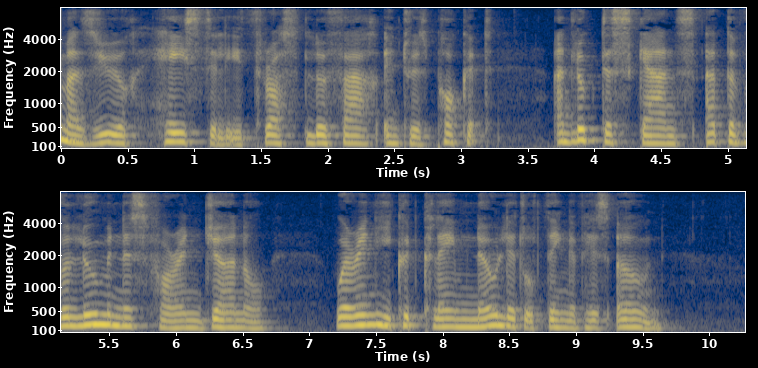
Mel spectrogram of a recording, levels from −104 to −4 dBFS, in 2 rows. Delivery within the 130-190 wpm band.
Yes: average, 150 wpm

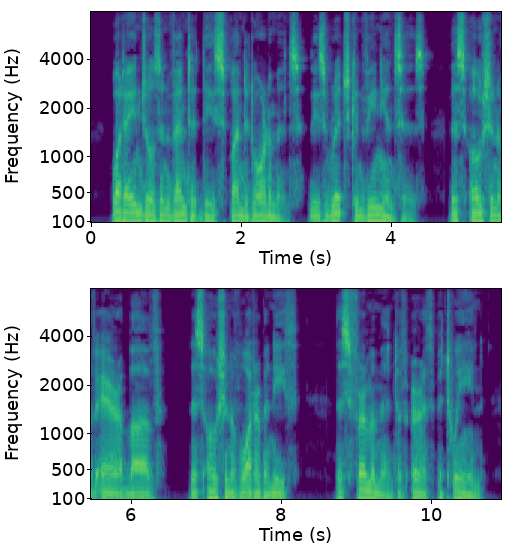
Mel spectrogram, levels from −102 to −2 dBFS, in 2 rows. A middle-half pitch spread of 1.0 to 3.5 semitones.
Yes: average, 2.9 semitones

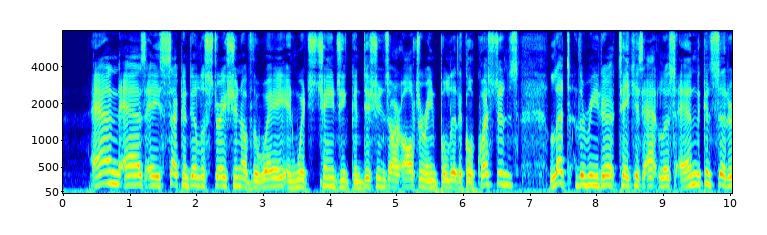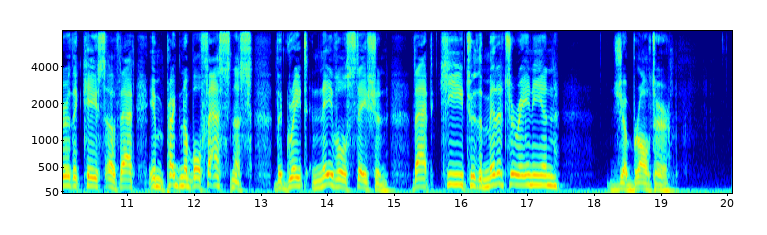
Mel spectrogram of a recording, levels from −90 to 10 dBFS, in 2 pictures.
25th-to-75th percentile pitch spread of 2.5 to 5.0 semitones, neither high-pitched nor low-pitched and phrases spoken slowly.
Yes: average, 4.4 semitones; medium, 160 Hz; slow, 120 wpm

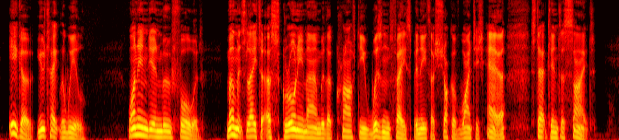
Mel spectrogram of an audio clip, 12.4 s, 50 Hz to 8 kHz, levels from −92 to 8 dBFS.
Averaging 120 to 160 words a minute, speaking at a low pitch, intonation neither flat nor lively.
Yes: slow, 135 wpm; low, 115 Hz; average, 5.0 semitones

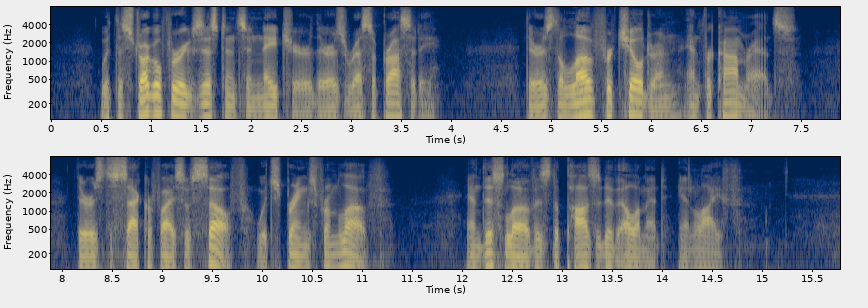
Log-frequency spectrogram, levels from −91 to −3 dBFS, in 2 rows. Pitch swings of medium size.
Yes: average, 3.7 semitones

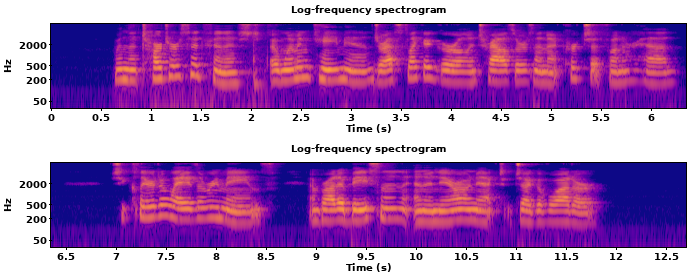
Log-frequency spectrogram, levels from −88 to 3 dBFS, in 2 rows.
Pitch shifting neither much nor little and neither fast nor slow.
Yes: average, 4.2 semitones; average, 175 wpm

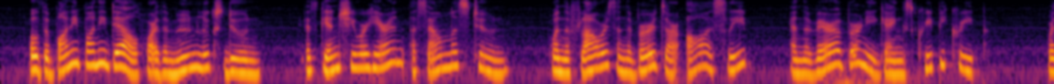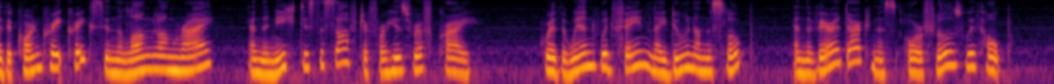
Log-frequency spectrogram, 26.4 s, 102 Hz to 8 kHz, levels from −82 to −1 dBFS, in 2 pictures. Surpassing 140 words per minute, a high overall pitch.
Yes: average, 160 wpm; high, 210 Hz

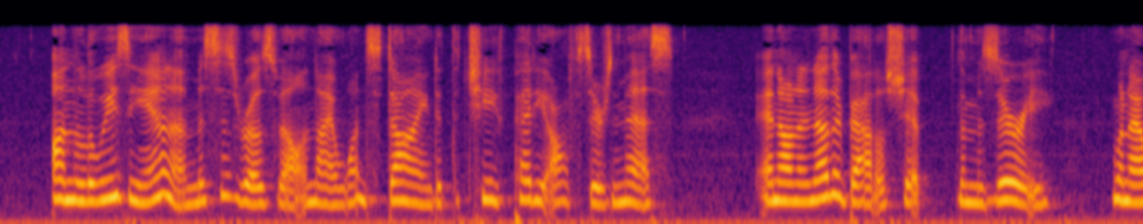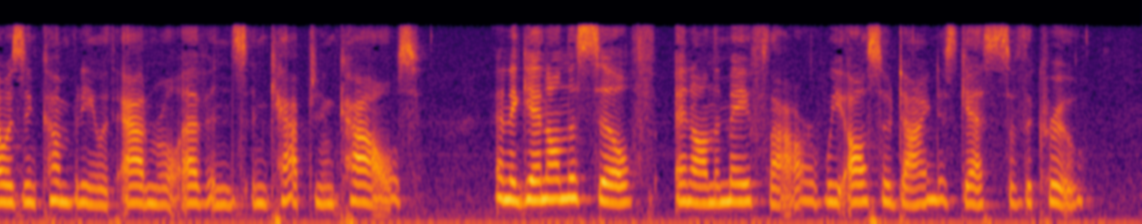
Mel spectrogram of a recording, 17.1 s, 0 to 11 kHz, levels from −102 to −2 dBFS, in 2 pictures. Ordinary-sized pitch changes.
No: narrow, 2.3 semitones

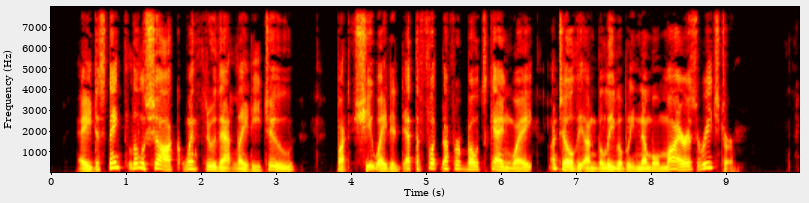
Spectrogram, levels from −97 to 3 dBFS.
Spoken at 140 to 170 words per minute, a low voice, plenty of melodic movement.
No: average, 155 wpm; medium, 145 Hz; wide, 7.6 semitones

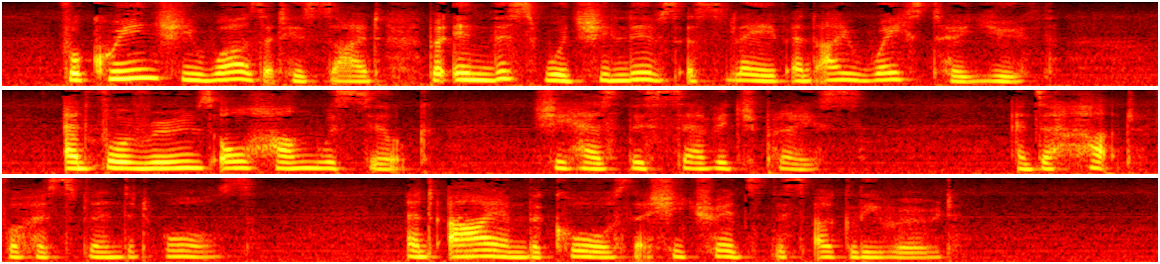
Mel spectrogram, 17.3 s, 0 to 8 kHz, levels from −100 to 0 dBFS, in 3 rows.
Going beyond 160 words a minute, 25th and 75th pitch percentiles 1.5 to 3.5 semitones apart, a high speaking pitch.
Yes: average, 175 wpm; average, 2.7 semitones; high, 205 Hz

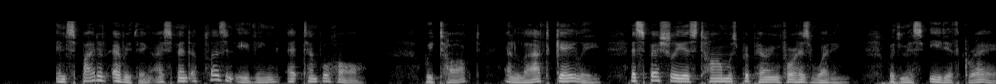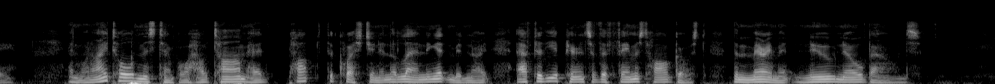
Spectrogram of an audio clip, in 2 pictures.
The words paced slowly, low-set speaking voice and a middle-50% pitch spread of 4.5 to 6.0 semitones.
No: average, 180 wpm; low, 110 Hz; wide, 5.5 semitones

